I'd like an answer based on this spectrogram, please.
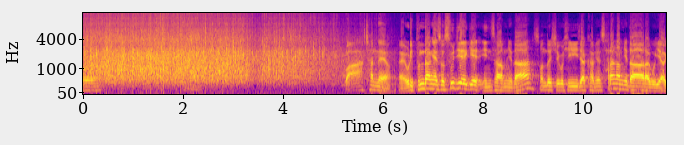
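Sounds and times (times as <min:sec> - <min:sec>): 
audience applause: 0:00.0 - 0:06.2
speech: 0:05.7 - 0:11.6.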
